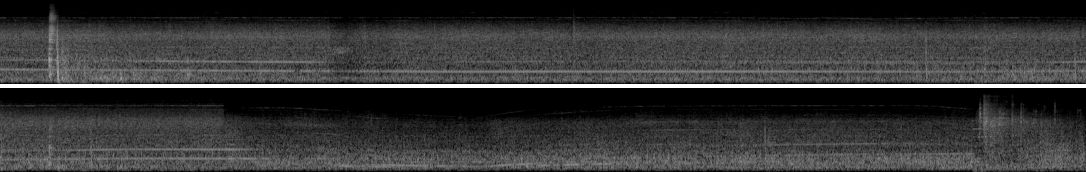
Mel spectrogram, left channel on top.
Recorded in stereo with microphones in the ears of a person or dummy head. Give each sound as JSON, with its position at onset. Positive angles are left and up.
{"t": 0.5, "sound": "a snare drum", "side_deg": 75}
